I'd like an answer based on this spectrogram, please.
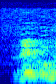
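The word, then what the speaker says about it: Regur: I think it should be रेगुर soil. You करके यू थोड़ी बोलते हैं, तो रेगुर, हाँ स्पेलिंग याद रखना तो लंगूर याद रखना, लेकिन लंगूर का डबल ओ नहीं है, इसमें यू है।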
